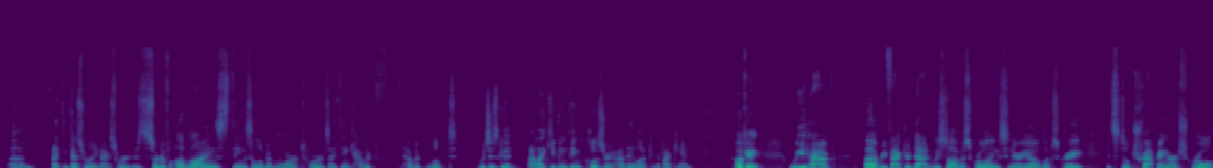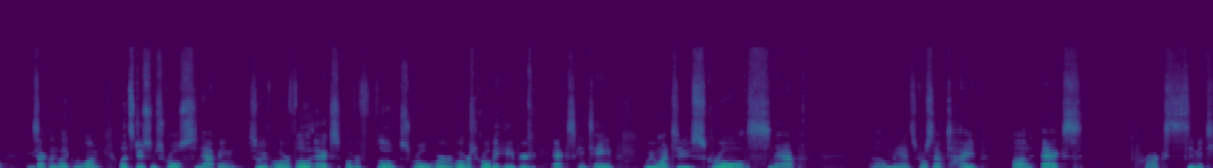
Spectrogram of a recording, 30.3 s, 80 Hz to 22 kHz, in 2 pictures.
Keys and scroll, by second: 21.7 Return, 23.5-30.3 typing.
